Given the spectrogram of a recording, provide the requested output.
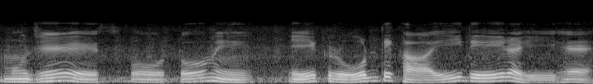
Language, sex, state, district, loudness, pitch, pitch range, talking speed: Hindi, male, Madhya Pradesh, Umaria, -17 LUFS, 130 Hz, 115-150 Hz, 90 wpm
